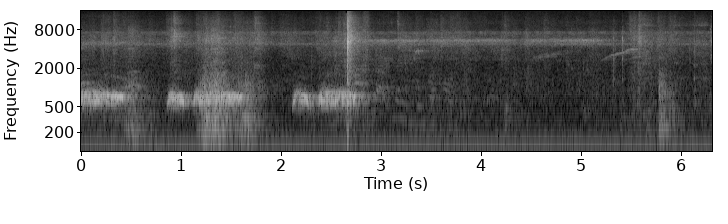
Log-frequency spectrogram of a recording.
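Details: Caged spotted doves of thổ and thổ pha types facing off in a fight at a bird farm in Ba Vì, Hanoi, Vietnam; three low hoarse coos, then a man speaking and a sharp click.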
